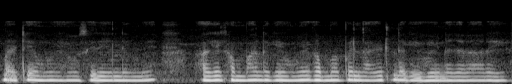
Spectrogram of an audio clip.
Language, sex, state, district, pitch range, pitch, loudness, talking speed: Hindi, female, Bihar, West Champaran, 185-200 Hz, 195 Hz, -14 LUFS, 220 wpm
